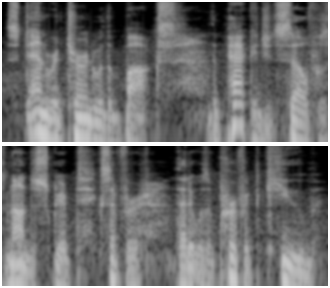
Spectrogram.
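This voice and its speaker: A man playing a formal, wordy middle-aged storyteller, giving a measured, ornate monologue in an audio horror drama. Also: low-pitched, animated, vocal fry, a bit bright, slightly rough, heavily acted. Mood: uneasy, brooding. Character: formal, verbose middle-aged man recalling haunting courier days.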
